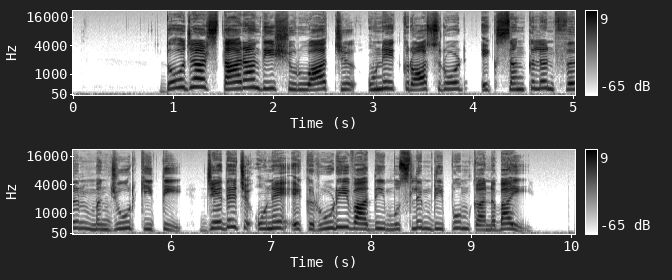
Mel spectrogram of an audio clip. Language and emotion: Dogri, neutral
